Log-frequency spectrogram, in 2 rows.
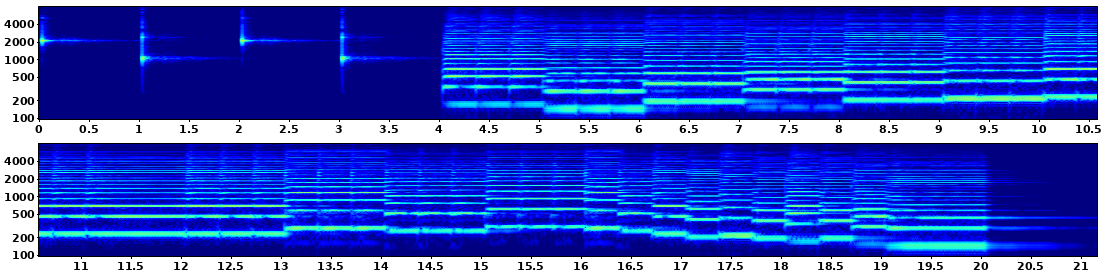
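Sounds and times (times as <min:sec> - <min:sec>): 
slow etude: 0:04.0 - 0:20.7.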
